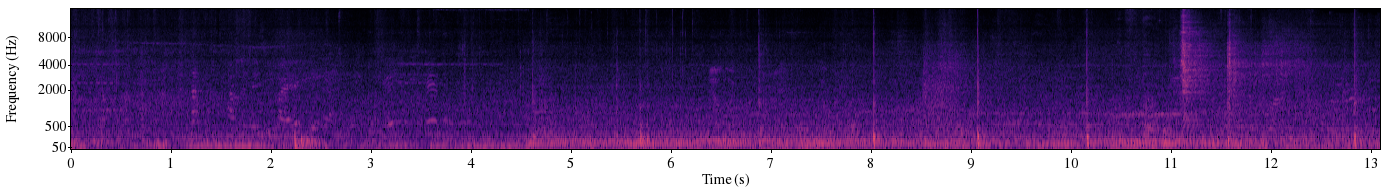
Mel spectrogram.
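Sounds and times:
basketball bouncing on pavement: 4.5 - 6.2, 6.8 - 10.7, 12.6 - 13.0.

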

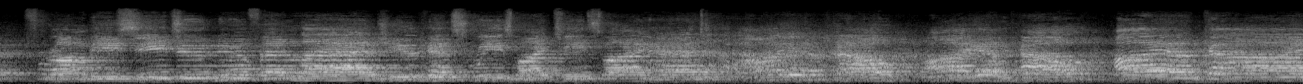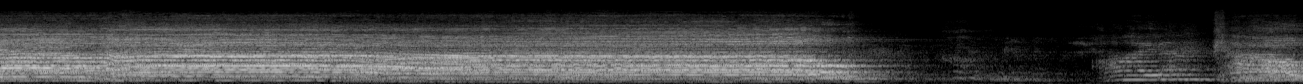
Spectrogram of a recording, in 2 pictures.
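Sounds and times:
men singing a cappella harmony: 0.0 - 21.8, 24.0 - 26.0.

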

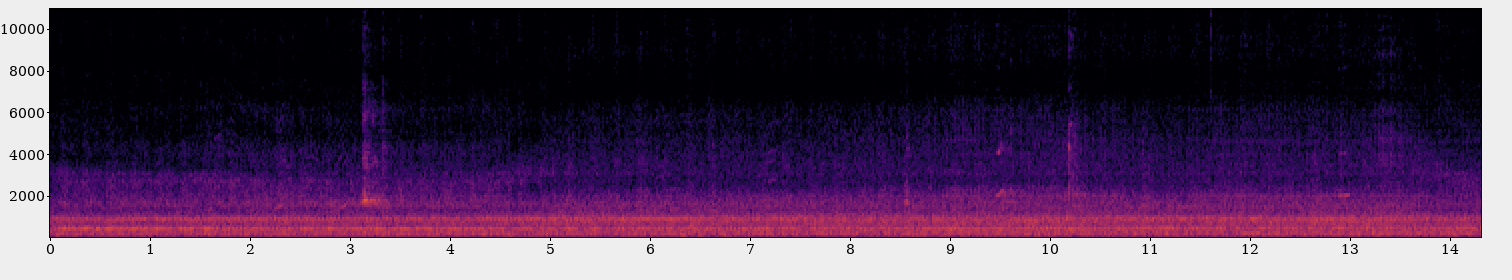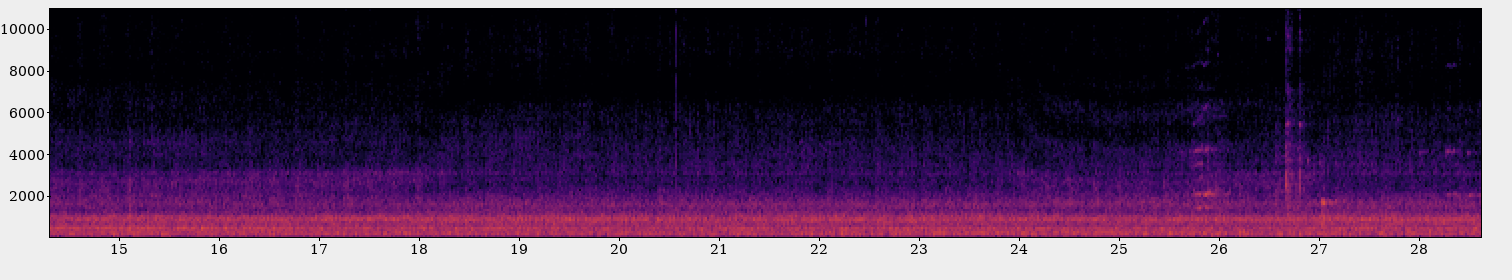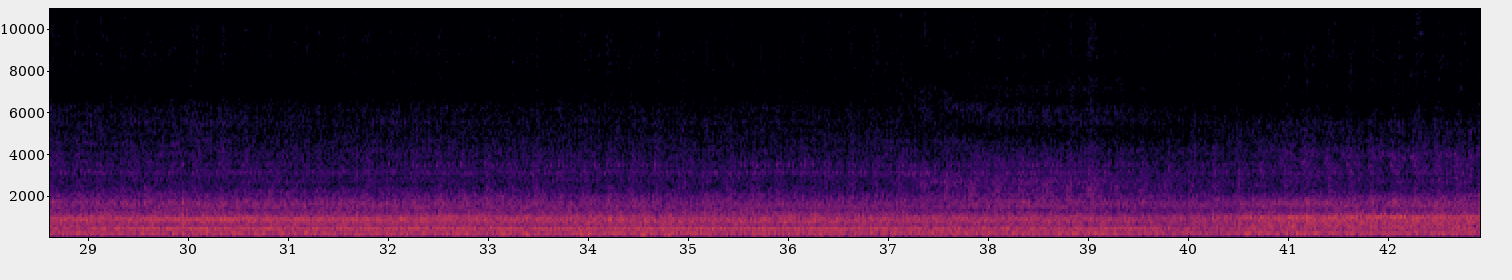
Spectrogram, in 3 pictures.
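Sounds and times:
railway turntable mechanical hum: 0.0 - 42.9.

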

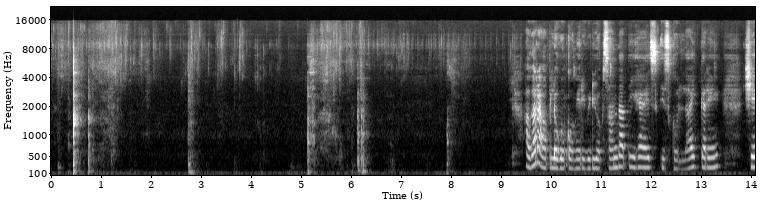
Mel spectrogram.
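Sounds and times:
spatula scraping a pot: 0.0 - 1.6, 5.1 - 6.4, 7.9 - 8.4.

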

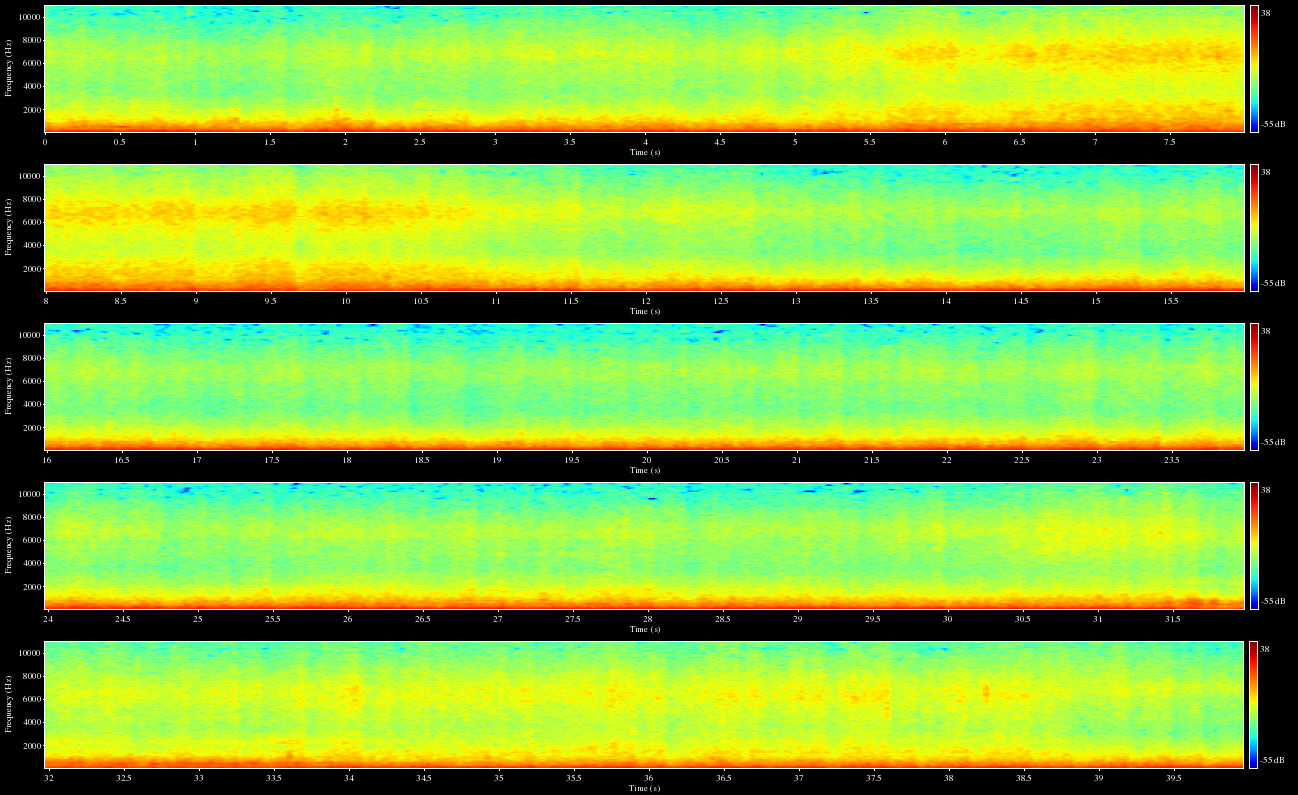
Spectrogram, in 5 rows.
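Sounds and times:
water rushing along hull: 0.0 - 39.9
wind buffeting microphone: 0.0 - 39.9
diesel engine humming: 26.0 - 39.9.

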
